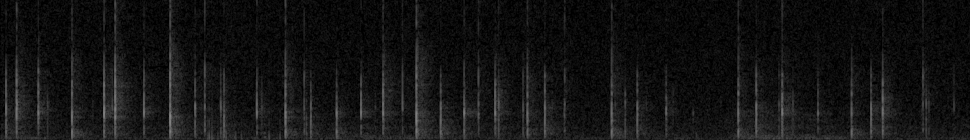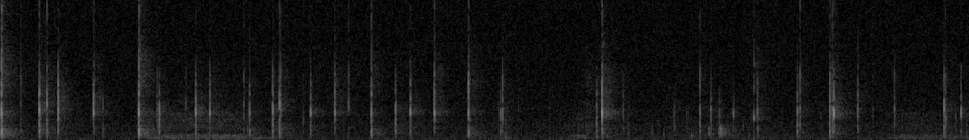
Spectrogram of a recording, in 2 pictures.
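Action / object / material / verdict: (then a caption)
tap / plastic phone case / plastic / none. Long acrylic nails scratch and tap the back of a smartphone in a clear plastic liquid-glitter case held in both hands. The result is a steady run of sharp, bright clicks and brief scratchy strokes with almost no ring or low end, over faint background hiss.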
